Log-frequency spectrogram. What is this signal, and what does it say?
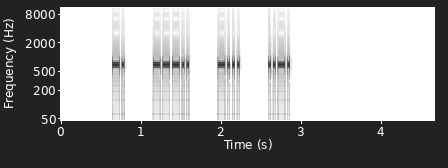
Morse code, heard as a keyed tone, about 40 wpm, spaced as for 19 wpm, 700 Hz. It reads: N8BF
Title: USA Call Signs - 4x Character Spacing - 40wpm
